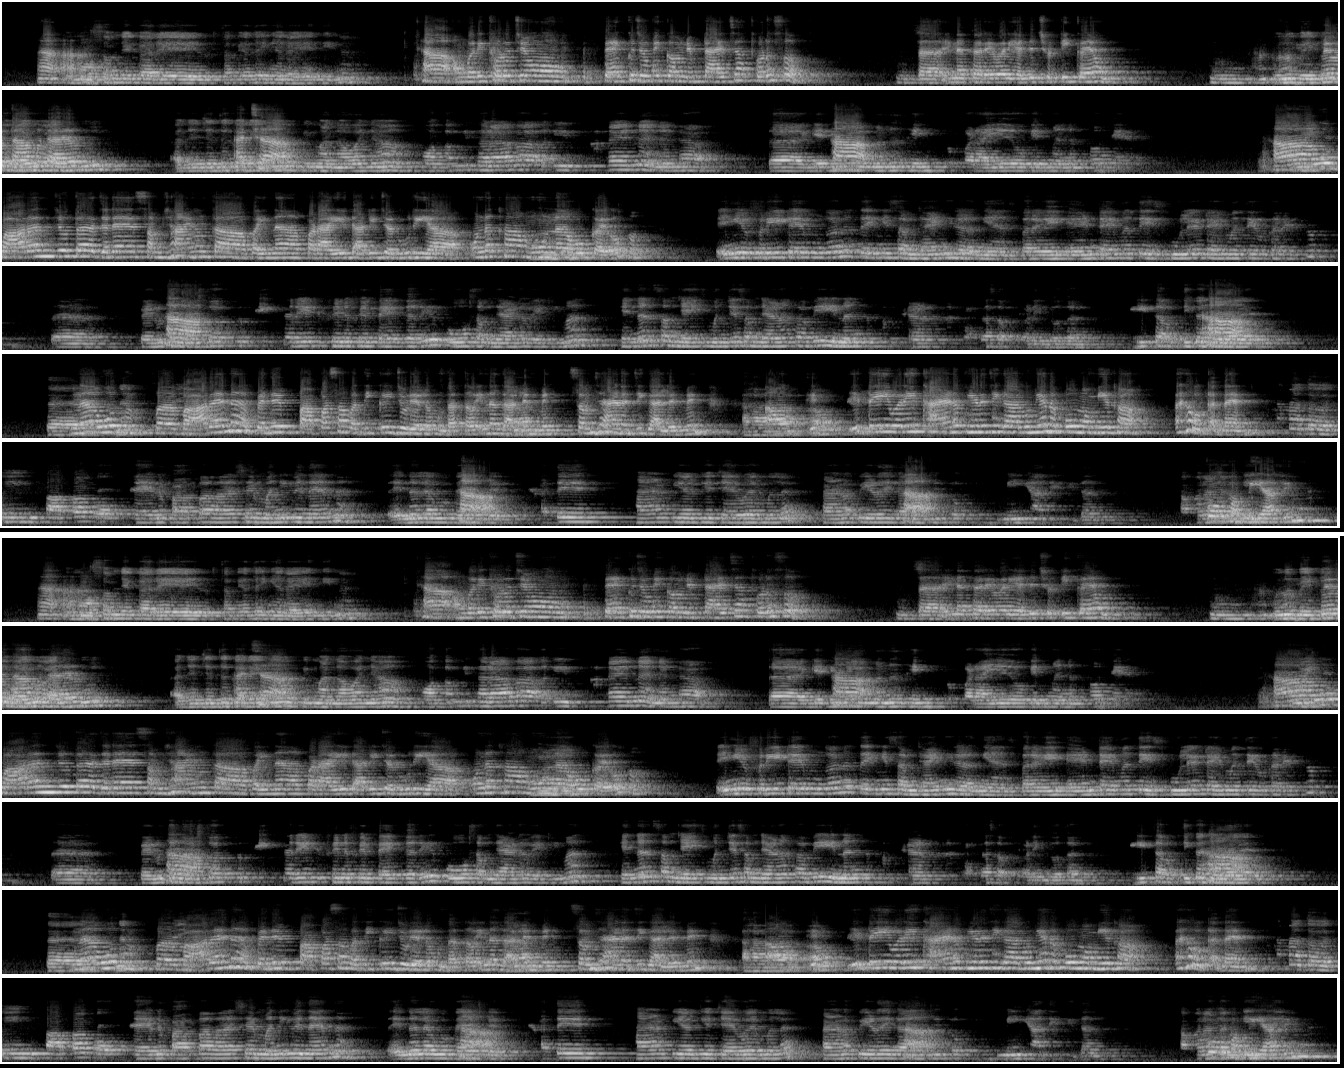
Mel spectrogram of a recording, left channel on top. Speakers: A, on the left; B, on the right.
A: हा
B: त मौसम जे करे तबियत ईअं रहे थी न।
A: हा ऐं वरी थोरो चयऊ, बैंक जो बि कमु निपटाए अचां थोरो सो
B: अच्छा
A: त इन करे वरी अॼु छुटी कयूं।
B: ह
A: हा,
B: मुंहिंजो बेटो
A: ॿियो
B: त
A: तव्हां
B: वियो
A: ॿुधायो
B: आहे स्कूल, अॼु ज़िदु करे
A: अच्छा
B: पियो की मा नवञा मौसम बि ख़राबु आ वरी ॿार आहिनि न नंढ़ा त केॾी
A: हा
B: महिल मन थिए थो पढ़ाईअ जो, केॾी महिल नथो थिए त
A: हा
B: ई
A: उहो ॿारनि जो त जॾहिं सम्झायूं था भई न पढ़ाई ॾाढी ज़रूरी आ उन खां मूं
B: हा
A: न उहो कयो।
B: ईअं फ्री टाइम हूंदो आहे न त ईअं सम्झाईंदी रहंदी आयांसि पर हे ऐं टाइम ते स्कूल जे टाइम तेहो करे पियो त, पहिरियों
A: हा
B: त नाश्तो -वाश्तो ॾेई करे टीफिन पैक करे पो सम्झाइण वेठी मास, हिननि समझायस मुंहिंजे समझाइण खां बि बि हिननि जो सभु खणीं ईदो अथनि <inaudible> इहे त वधीक
A: हा
B: जुड़ियल आहिनि। त
A: न उहो
B: हिननि
A: ॿार आहे न पंहिंजे पापा सां वधीक ई जुड़ियल हूंदा तव इन ॻाल्हियुनि
B: हा
A: में सम्झाइण जी ॻाल्हियुनि में।
B: हा
A: अउं
B: ऐं
A: इ हिते ई वरी खाइण पीअण जी ॻाल्हि हूंदी आ न पो मम्मीअ खां हो कंदा आहिनि
B: सच तव की पापा ब आहिनि, पापा हर शइ मञी वेंदा आहिनि न। त इन लाइ उहे बेस्ट
A: हा
B: आहिनि, इते खाइण पीअण जीअं चयव हिन महिल खाइण पीअण जी
A: हा
B: ॻाल्हि हूंदी त मम्मी यादि ईंदी तनि। ख़बर अथनि
A: पोइ मम्मी
B: की हिते
A: याद ईंदी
